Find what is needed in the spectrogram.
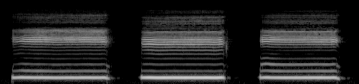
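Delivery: sung E vowels, high and ringing; vowel sung in contrasting throat shapes; open versus narrow E. Shown as a demonstration. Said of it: "that's the difference in sound".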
